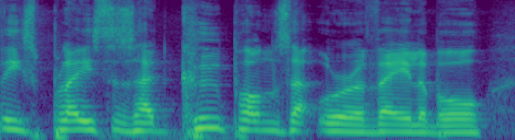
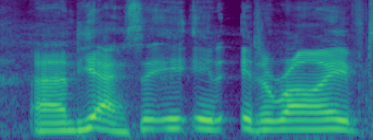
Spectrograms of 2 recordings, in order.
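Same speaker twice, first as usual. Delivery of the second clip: usual speaking voice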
